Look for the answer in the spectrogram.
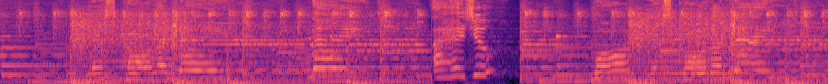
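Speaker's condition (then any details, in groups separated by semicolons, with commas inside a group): No condition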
